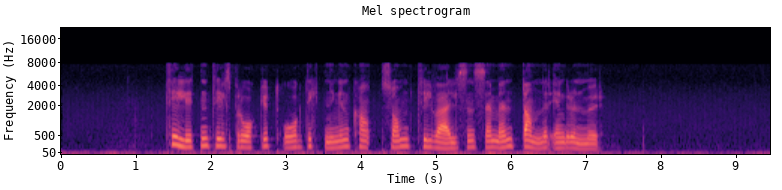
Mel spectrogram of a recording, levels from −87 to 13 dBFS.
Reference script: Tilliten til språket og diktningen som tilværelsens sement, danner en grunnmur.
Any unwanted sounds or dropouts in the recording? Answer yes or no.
no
